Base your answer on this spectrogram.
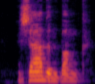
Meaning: a seed bank, a seed vault
- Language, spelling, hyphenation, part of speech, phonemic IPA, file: Dutch, zadenbank, za‧den‧bank, noun, /ˈzaː.də(n)ˌbɑŋk/, Nl-zadenbank.ogg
